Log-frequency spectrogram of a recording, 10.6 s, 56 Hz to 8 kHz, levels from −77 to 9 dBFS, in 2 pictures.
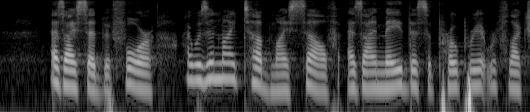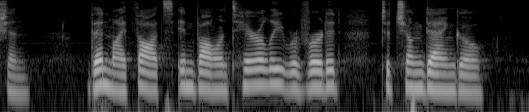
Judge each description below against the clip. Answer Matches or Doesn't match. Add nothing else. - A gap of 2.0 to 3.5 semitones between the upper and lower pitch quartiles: Matches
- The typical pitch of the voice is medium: Matches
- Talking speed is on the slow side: Matches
